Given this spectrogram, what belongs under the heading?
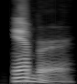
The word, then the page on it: amber: American English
